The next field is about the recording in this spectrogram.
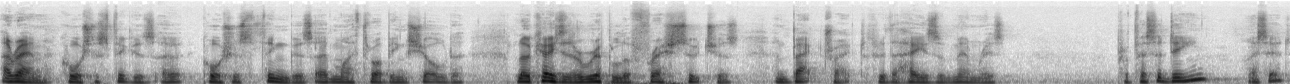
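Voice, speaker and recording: Somewhat breathy and dark, mellow in tone, this man talks at a fairly quick pace with a medium pitch. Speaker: short story writer. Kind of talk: reading aloud. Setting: stage with audience. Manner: occasional stutters and stumbles.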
